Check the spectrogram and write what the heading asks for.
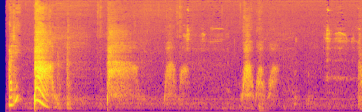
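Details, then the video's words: Jina, a six-month-old Finnish Lapphund puppy, taught to talk and imitate her owner indoors, gives soft breathy whisper-like huffs and brief whining sounds in short bursts, with a person's voice answering "wow" between them. "TEACH YOUR DOG TO TALK - PUPPY WHISPER"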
